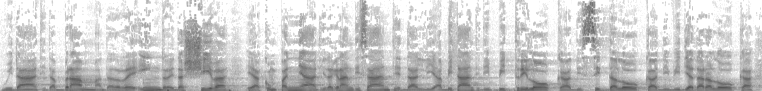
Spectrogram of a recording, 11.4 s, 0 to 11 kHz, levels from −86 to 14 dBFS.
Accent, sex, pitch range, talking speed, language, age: native, male, 115-155 Hz, 120 wpm, Italian, 50-69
